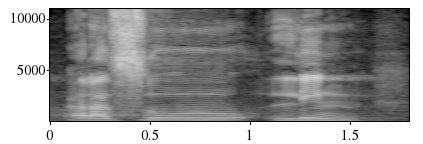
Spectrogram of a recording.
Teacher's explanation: را پر زبر ہے لہذا را کو پر پڑھیں گے, اور آگے وہ مدہ ہے رسو, سین کو سیٹی کی آواز میں پڑھیں گے مگر باریک. رسولن, سین پر پیش بھی ہے لہذا ہونٹوں کو کامل گول کر کے ادا کریں گے.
